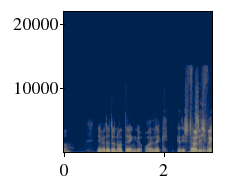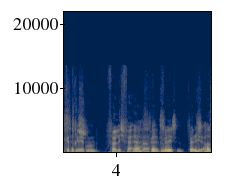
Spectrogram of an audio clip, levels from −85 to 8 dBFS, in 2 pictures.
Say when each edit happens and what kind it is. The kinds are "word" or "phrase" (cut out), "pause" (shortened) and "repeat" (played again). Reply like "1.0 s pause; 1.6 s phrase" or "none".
3.7 s pause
